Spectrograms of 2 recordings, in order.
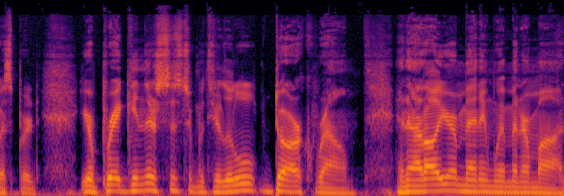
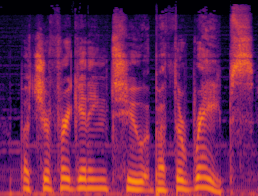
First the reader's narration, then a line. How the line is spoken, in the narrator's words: Jordan cried, her voice passionate with justice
